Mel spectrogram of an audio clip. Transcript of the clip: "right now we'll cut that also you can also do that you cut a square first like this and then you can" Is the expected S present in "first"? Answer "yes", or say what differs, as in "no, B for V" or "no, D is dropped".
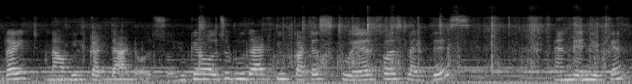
yes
